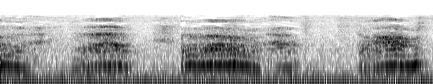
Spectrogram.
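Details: Dog making a strange noise while scratching itself: drawn-out, low moaning groans with a wavering tone, three rising-and-falling bursts about one and a half seconds apart.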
